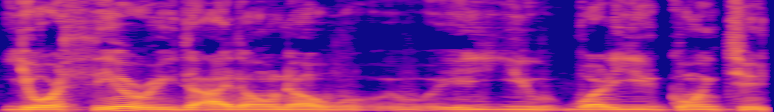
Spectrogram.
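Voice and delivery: ordinary delivery

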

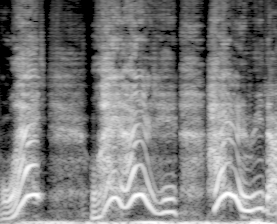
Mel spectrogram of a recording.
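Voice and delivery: high, confused crowd voice. Retold or imitated. Comic doing a high, baffled audience asking what he means.

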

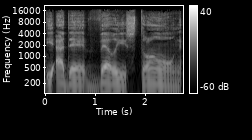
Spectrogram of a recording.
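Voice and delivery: loud, very slow French accent; drawn-out, hammed-up French accent; strong French accent. Shown as a demonstration. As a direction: labour through it in a thick French accent. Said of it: "do a French accent".

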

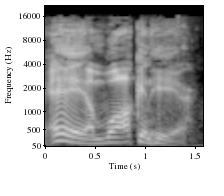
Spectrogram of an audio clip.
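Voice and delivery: loud, slow, high-pitched New York holler; badly faked New York shout; mock New York accent. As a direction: put on a hammy tipsy New Yorker. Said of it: "do you go full New York then".

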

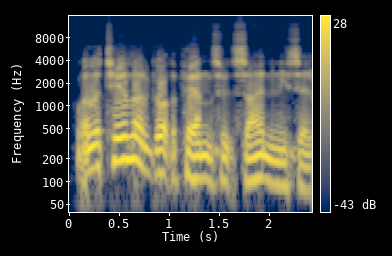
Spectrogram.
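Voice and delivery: ordinary delivery, nothing marked

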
